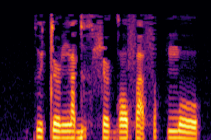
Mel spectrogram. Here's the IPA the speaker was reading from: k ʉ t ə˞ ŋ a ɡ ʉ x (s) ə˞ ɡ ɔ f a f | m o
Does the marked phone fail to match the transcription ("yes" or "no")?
yes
